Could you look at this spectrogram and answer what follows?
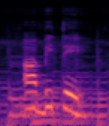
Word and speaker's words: habite: Habite. H is silent.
